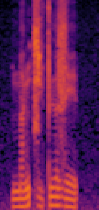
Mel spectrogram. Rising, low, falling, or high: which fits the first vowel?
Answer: rising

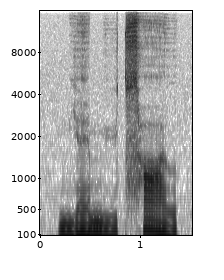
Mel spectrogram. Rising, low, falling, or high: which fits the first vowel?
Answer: rising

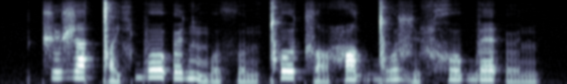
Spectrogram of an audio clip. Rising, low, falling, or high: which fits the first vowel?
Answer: high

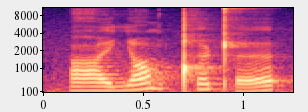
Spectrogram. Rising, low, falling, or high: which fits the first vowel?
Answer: low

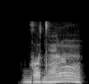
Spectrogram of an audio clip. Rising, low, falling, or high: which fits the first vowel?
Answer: low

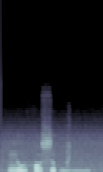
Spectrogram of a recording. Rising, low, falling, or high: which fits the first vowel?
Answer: falling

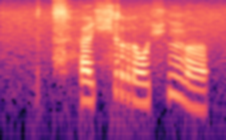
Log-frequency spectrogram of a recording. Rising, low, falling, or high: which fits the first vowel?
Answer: rising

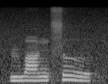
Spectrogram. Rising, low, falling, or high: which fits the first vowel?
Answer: high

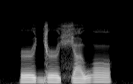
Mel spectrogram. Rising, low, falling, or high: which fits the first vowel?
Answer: low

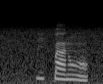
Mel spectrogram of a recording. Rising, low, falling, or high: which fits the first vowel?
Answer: high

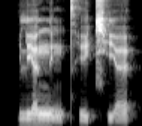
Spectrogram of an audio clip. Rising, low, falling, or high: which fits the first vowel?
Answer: high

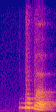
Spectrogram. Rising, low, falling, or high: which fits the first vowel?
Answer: high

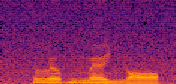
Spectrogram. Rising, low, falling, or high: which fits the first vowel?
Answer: high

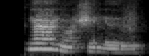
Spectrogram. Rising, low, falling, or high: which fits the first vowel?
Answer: high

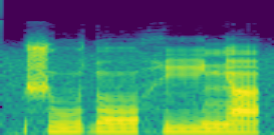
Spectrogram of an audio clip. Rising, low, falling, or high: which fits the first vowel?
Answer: low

